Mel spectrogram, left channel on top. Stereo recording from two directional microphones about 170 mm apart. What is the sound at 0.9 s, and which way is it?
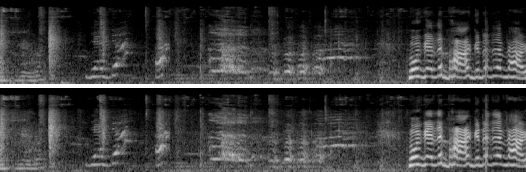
Speech, 75° left (ahead or behind).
